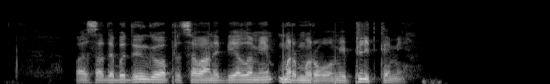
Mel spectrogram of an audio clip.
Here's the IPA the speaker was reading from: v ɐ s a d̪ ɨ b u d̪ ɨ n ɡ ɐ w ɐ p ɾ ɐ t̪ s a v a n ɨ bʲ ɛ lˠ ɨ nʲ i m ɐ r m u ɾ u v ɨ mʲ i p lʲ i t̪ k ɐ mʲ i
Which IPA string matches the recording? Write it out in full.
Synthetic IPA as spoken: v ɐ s a d̪ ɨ b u d̪ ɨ n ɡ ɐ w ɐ p ɾ ɐ t̪ s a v a n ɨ bʲ ɛ lˠ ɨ mʲ i m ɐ r m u ɾ ɔ v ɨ mʲ i p lʲ i t̪ k ɐ mʲ i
